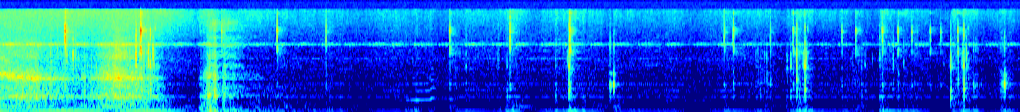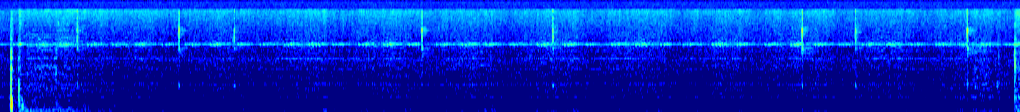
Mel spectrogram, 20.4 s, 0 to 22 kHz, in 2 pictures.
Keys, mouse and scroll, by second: 0.6 alt+shift+middle click, 2.1 click, 3.2-4.5 drag, 5.0-5.6 alt+middle drag, 6.0 scroll up 1, 7.2 click, 7.6 alt+shift+middle drag, 8.3 alt+shift+click, 8.8 alt+shift+middle click, 9.1 alt+shift+middle click, 9.3 shift+middle click, 9.6-10.2 scroll up 3, 10.9 click, 12.5 click, 15.7 click, 18.7 click, 20.1 scroll down 1.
